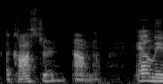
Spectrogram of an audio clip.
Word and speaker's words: Acaster: too how they say it's not James a cter it's James a Coster I don't know and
